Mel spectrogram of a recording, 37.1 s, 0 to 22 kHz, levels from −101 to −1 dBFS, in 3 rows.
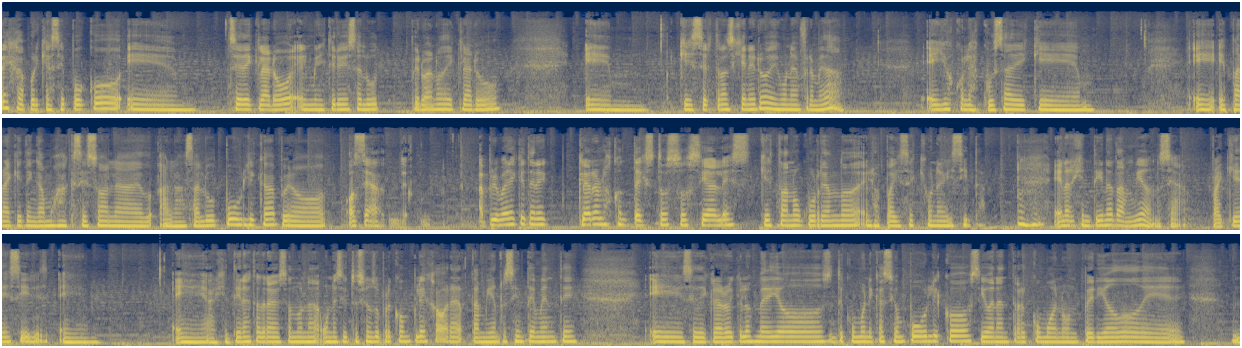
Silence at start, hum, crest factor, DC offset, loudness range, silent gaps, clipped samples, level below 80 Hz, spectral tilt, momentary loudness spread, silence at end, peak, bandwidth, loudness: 0 s; none; 16 dB; under 0.1%; 2 LU; none; under 0.1%; -36 dBFS; -5 dB/octave; 9 LU; 0 s; 0 dBFS; 13.5 kHz; -16 LUFS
